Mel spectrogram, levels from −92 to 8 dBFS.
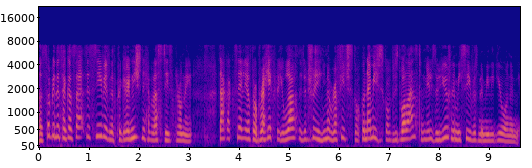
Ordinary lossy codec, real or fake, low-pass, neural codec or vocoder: none; fake; 7.2 kHz; codec, 16 kHz in and 24 kHz out, 0.4 kbps, LongCat-Audio-Codec, four codebook decoder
